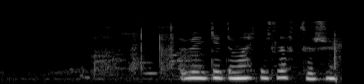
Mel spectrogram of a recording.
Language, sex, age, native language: Icelandic, female, 9, Icelandic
